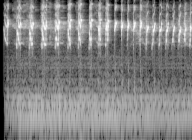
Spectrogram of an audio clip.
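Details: Male lovebird giving its long ngekek trill, used as a training recording for young and adult lovebirds: rapid harsh buzzy chips, about four per second, high-pitched and steady for nearly four seconds with a faint low hum beneath.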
